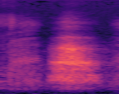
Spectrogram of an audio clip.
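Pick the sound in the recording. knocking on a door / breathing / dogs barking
breathing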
